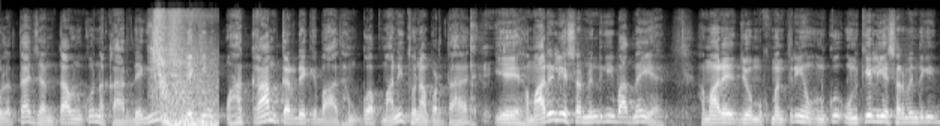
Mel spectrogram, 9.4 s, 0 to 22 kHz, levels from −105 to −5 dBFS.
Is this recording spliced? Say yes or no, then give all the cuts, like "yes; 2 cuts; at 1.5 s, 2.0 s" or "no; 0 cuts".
yes; 1 cut; at 1.7 s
